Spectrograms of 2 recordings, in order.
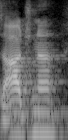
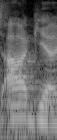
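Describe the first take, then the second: First: The middle sounds like 'j-n', as in aj-na. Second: The middle sounds like 'g-y', as in ag-ya. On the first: This is a pronunciation others use, perhaps for Western listeners. "Deepak Chopra says Ajna" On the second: This is the pronunciation the speaker understands as correct. "pronounced Agya"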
